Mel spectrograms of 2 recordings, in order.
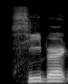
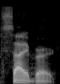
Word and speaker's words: Siebert: Just so you just so you know, my last name is pronounced like Siebert, not Seibert.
